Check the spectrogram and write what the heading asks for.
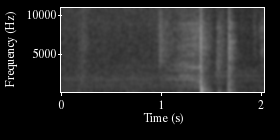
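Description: A caulk tube set down on a workbench cutting mat: one sharp knock about one and a half seconds in, followed by a couple of lighter clicks.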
